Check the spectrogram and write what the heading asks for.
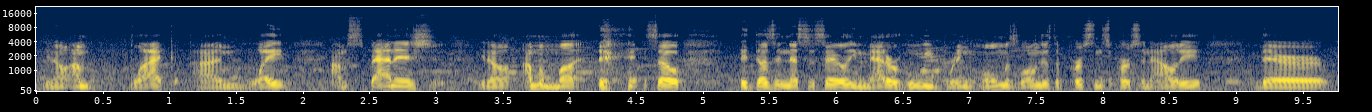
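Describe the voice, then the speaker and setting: An emphatic young man from Florida in his twenties chats casually as the boyfriend in a couples Q&A vlog. His mid-range voice has a fairly bright tone and a moderate pace.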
